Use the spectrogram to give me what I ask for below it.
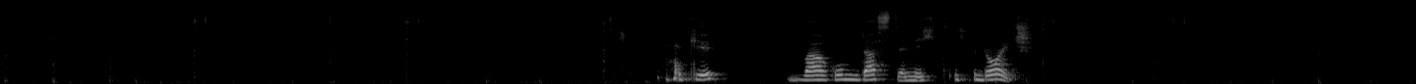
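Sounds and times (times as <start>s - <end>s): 
typing a message on a computer keyboard: 0.0s - 6.3s, 10.2s - 14.1s
speech: 6.7s - 7.3s, 7.9s - 10.4s.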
